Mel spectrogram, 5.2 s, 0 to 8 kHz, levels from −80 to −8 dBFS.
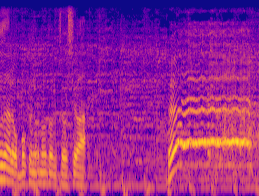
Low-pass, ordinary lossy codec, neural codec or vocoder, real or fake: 7.2 kHz; none; vocoder, 22.05 kHz, 80 mel bands, Vocos; fake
